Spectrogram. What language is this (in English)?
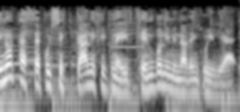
Welsh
